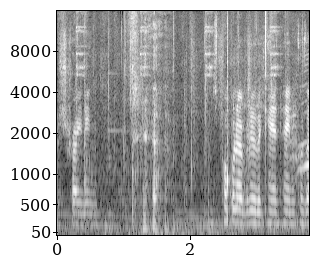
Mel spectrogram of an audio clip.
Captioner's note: laughing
